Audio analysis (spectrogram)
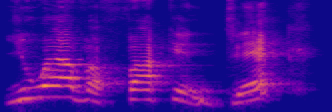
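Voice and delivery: high, loud, outraged question; angry challenge. Real, not acted. Woman confronting the harasser who insulted her, furious shout.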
